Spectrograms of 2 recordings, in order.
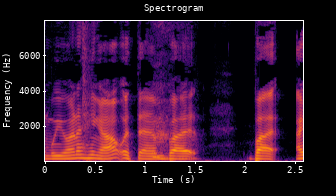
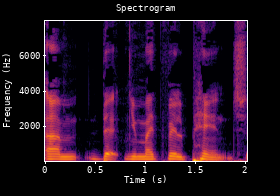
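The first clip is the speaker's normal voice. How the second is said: slow, drawn-out put-on Russian accent; 3 semitones lower than usual. Retelling what he said to the speaker, in a Russian accent. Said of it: "And that was a Russian accent".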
